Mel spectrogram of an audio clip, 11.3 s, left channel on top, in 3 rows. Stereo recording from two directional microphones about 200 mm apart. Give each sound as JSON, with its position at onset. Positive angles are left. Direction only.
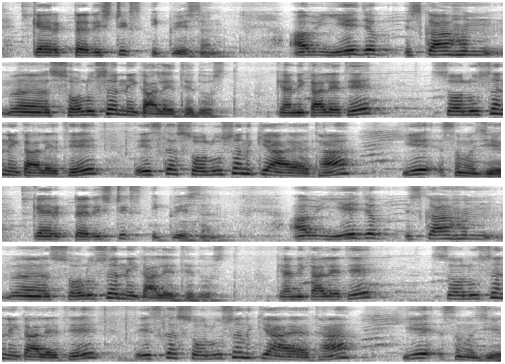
{"t": 0.2, "sound": "speech", "side_deg": 30}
